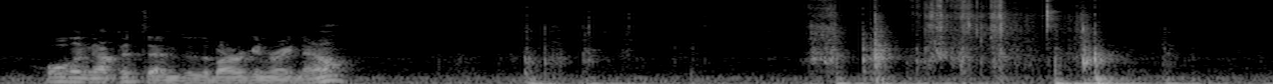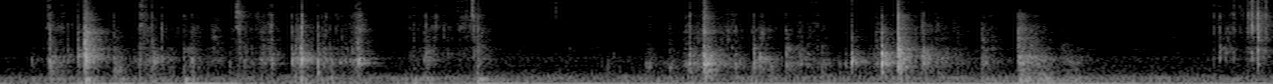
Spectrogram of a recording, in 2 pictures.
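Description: Small boxes tap and slide on a glass counter.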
